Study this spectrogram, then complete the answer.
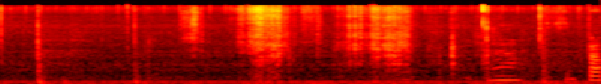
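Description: Paper tears.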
